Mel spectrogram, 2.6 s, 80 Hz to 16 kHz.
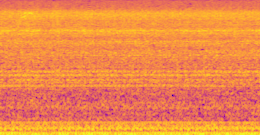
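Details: Suzuki Every 62V kei van left unused about 4 months, started on its own winter battery without the jump starter: low, smooth, even idle rumble, no misses, knocks or hunting; healthy small petrol engine.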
